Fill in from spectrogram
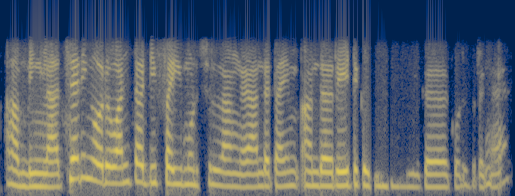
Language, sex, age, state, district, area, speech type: Tamil, female, 30-45, Tamil Nadu, Vellore, urban, conversation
